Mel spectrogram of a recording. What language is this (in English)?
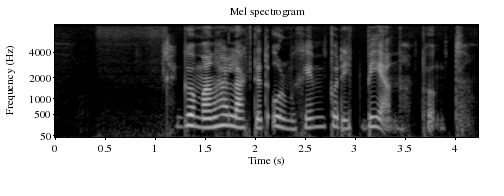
Swedish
